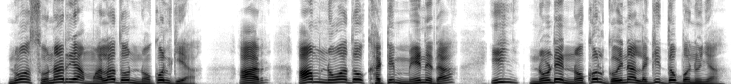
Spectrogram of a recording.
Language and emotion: Santali, angry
